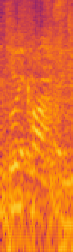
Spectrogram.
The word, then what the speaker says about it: Lacoste: Lacoste. Yes. So no E in the end. No. Lacoste. Remember? Lacoste. Or if you want to say it with like a little bit of a French accent, Lacoste.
